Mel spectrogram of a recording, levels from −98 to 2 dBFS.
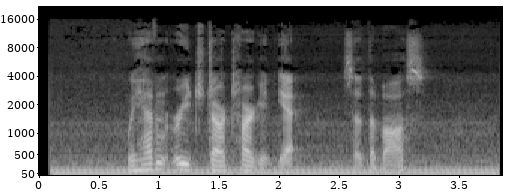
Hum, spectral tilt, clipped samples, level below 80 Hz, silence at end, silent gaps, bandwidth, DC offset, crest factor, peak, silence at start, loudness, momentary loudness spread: none; -6 dB/octave; under 0.1%; -30 dBFS; 0 s; none; 15 kHz; under 0.1%; 18 dB; -6 dBFS; 0.1 s; -25 LUFS; 9 LU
